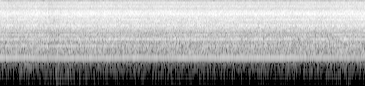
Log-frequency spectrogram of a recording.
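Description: A refrigerator hums steadily.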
